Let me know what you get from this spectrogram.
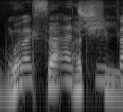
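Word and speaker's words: Waxahatchee: Je crois que la prononciation exacte, est Wakaachi.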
